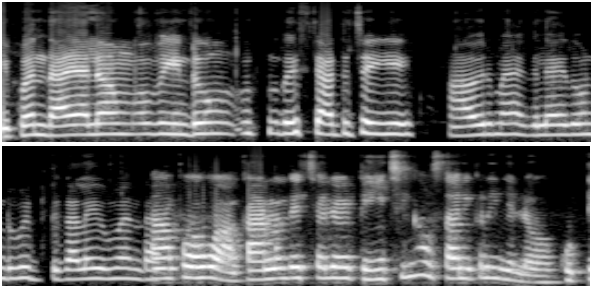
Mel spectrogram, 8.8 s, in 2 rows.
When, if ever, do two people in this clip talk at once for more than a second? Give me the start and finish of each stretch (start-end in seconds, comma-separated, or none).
none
